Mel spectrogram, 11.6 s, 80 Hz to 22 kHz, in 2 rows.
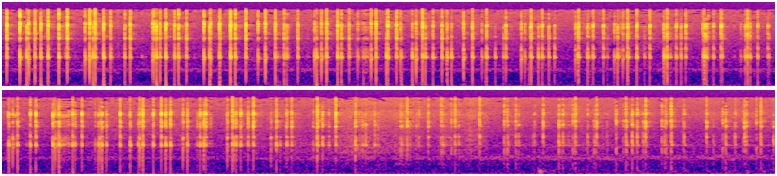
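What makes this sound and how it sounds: A small square glazed ceramic coaster printed "Edmonds Washington," solid and held in the hands, is tapped quickly with long fingernails. The result is a rapid, steady stream of sharp, dry clicks with a faint glassy ping near 1.8 kHz over a low steady hum. The taps grow softer and denser toward the end.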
